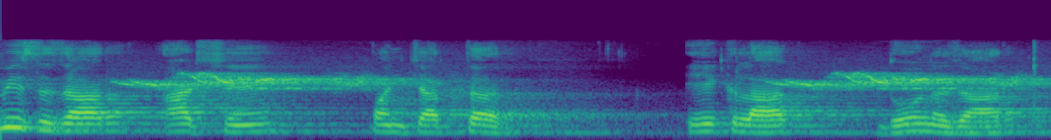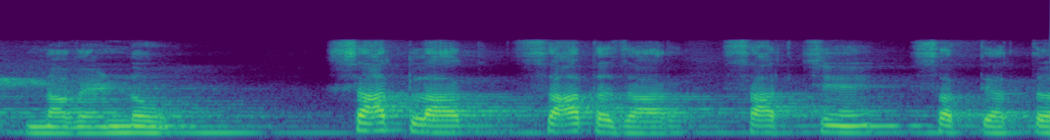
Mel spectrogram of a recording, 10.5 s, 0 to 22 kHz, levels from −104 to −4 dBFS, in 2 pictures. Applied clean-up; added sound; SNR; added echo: none; Bird; 2 dB; none.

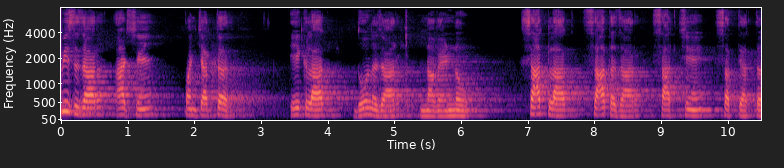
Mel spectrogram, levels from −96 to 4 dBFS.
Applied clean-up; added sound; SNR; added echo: neural mask model Resemble Enhance denoiser.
